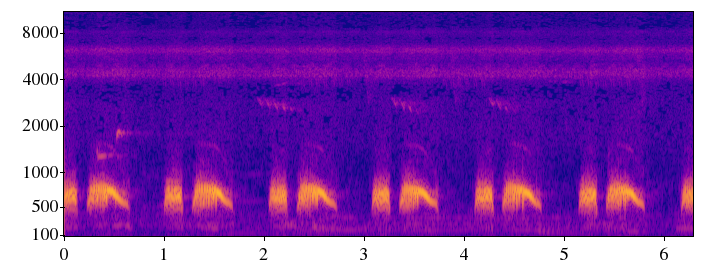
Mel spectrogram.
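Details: Spotted dove decoy in the 'đồng gáy 1 hậu' cooing style, recorded 11 June 2023: very steady short-long coo pairs, the second note swelling and dropping in pitch, roughly one pair per second over a quiet background.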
